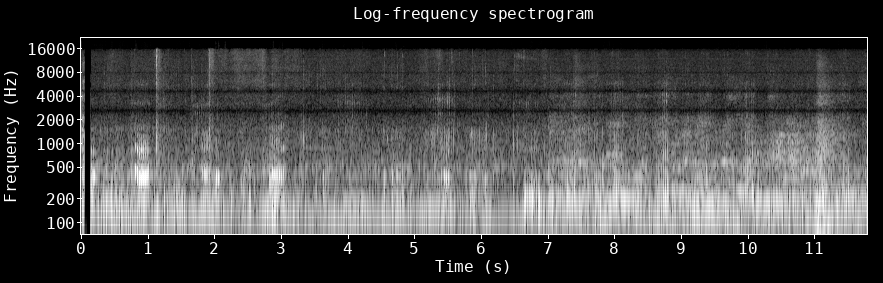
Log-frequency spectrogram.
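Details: ['Mother cat with her Scottish Fold kittens born July 22, 2012, in their first month of life; steady low purring fills the recording, with a faint short mew near the first second and soft rustling.']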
